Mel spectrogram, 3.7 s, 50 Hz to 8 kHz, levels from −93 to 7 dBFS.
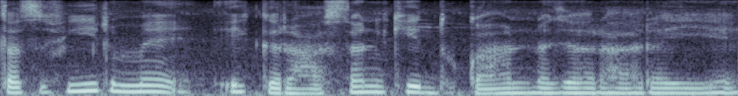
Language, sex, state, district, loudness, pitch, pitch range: Hindi, male, Jharkhand, Ranchi, -14 LUFS, 160 Hz, 150-180 Hz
